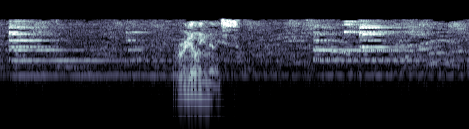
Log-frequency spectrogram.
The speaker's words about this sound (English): It would be really nice if somebody could hold that bell and ask them to not ring it while we're having our katha. That would be really, really nice.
